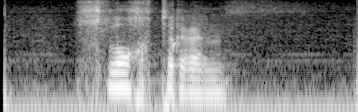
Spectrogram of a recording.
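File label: "Slochteren", Dutch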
